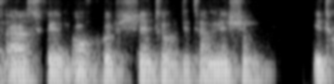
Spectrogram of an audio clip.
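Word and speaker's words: R²: of the metrics here the R2 is called Arrow squared pronounced as r squared of coefficient of determination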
